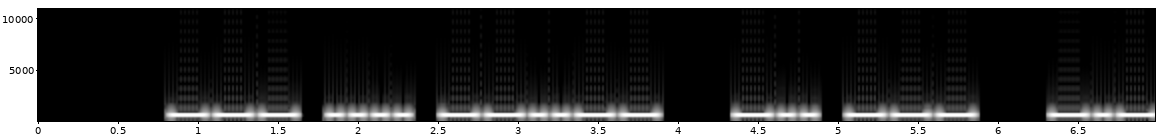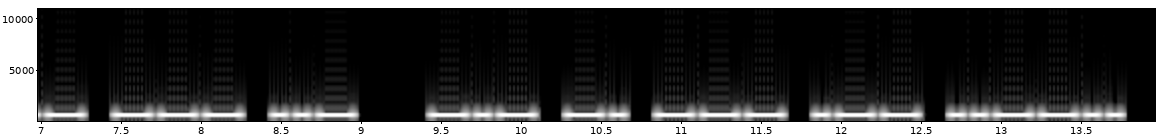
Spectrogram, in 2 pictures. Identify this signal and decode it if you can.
Morse code, heard as a keyed tone, about 17 wpm, 700 Hz. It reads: OH, DO YOU KNOW?
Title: Sentences from Top 500 Words 17wpm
